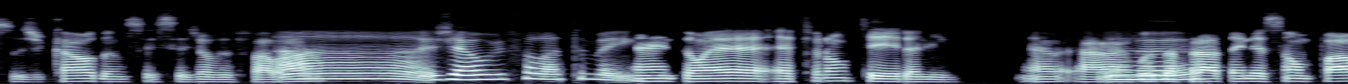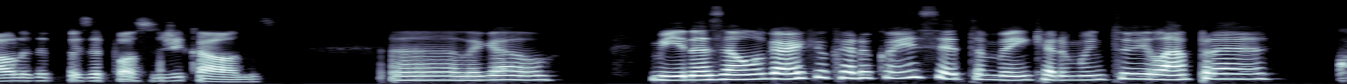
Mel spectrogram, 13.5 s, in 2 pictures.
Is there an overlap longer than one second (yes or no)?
no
